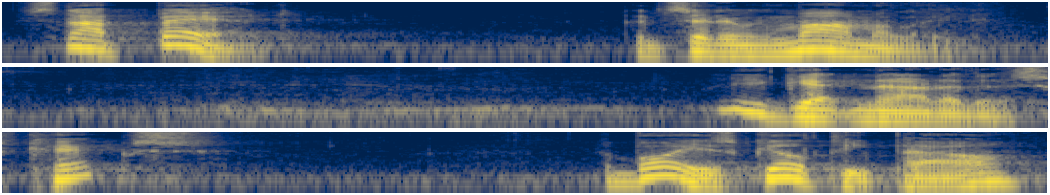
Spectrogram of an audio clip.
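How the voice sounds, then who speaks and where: A man's voice: mid-range voice, huge pitch swings, normal speed, pauses often, slightly rough. An actor playing a brash, impatient, wisecracking salesman juror in a radio drama, slangy and sarcastic. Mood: smug needling.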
